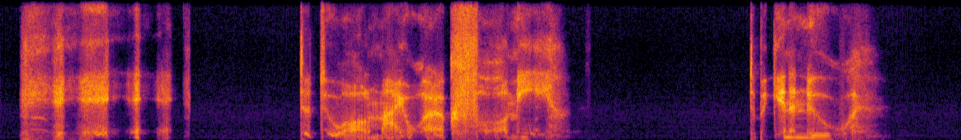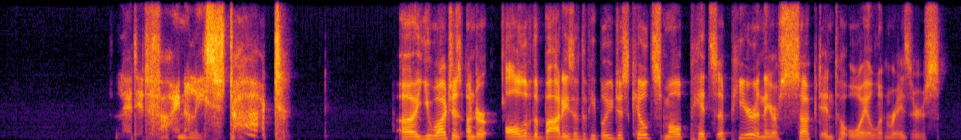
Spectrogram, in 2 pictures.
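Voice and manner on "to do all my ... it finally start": very slow, dry, raspy, grating chalkboard whisper. A storyteller voices something foul speaking to the group: dry, raspy, grating voice. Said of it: "dry, raspy voice, almost nails on, on a chalkboard".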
